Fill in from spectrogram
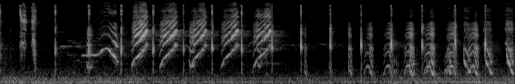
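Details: Rapid chattering from Indian ringneck parrots, a dense run of harsh, sweeping squawks and bent whistles tumbling over one another, several per second, over a steady low hum.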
